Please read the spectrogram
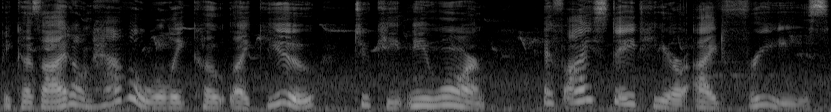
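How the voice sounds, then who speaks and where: A woman's put-on character voice at medium pitch, fairly slow, with very wide pitch swings and clear background noise. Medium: read story. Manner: breezy, self-assured.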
